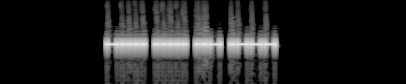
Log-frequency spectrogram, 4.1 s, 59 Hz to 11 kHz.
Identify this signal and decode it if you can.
Morse code, heard as a keyed tone, about 34 wpm, 700 Hz. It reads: 65UJ
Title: Four Challenging Letter-Number Combinations 35wpm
